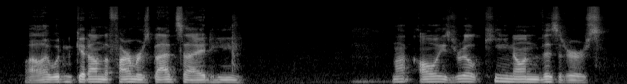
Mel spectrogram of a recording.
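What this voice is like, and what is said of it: Put-on accent for a character. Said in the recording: “this accent because it's amazing”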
